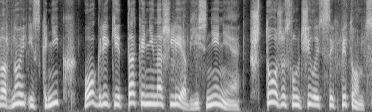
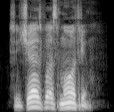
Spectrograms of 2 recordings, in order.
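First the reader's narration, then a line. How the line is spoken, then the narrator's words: Grumbling mutter. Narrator (Russian): пробурчал механик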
